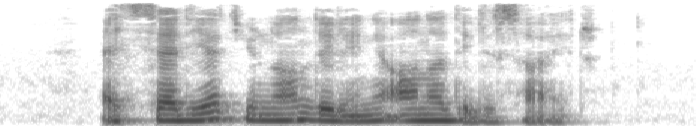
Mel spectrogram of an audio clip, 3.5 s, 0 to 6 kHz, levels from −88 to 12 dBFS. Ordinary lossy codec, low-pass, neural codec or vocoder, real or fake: MP3, 48 kbps; 5.4 kHz; none; real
